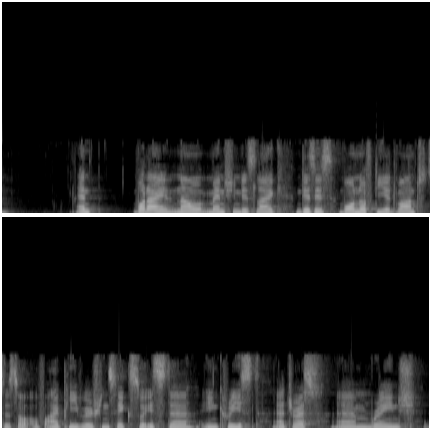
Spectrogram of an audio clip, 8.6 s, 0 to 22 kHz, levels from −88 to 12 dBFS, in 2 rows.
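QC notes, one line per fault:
6.08 to 6.12 s, concealed Bluetooth headset packet loss: about 37.5 ms of the speech went missing over the link and the receiver filled it by repeating the best-matching recent stretch of waveform, so a brief buzzy tone replaces the sound, seen as evenly repeated cycles on the waveform and flat, smeared harmonics on a spectrogram, with a slight warble as real audio resumes.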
